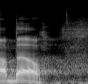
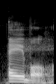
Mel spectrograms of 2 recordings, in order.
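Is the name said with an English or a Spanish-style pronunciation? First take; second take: Spanish; English. First: The name is said with a Spanish-style pronunciation. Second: The name is said with an English pronunciation.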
